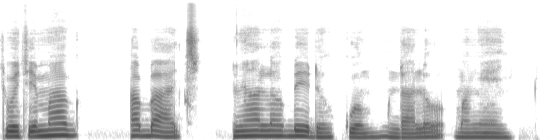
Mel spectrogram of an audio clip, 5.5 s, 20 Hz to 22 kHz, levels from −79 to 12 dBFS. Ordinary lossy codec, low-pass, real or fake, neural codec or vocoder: none; 19.8 kHz; fake; codec, 44.1 kHz, 7.8 kbps, Pupu-Codec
